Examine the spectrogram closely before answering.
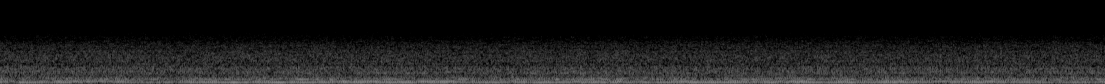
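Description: A box fan whirs steadily with a low motor hum and rushing air.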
